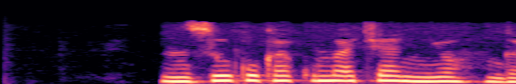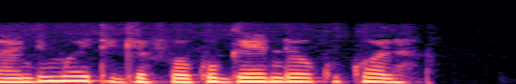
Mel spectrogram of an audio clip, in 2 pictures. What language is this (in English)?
Ganda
